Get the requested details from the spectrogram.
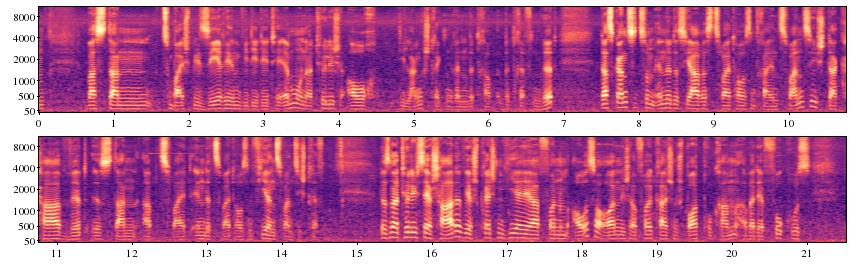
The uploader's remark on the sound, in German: aufgenommen bei herrlichem Wetter im Central Park in New York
